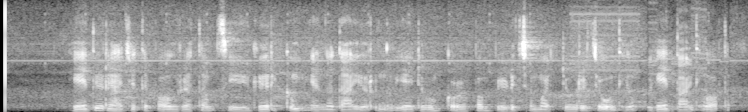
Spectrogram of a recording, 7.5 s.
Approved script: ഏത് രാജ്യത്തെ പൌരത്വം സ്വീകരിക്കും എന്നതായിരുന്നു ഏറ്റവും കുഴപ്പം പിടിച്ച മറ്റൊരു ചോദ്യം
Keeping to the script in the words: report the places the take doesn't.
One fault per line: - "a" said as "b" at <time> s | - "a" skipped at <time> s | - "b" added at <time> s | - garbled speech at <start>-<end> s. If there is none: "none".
- garbled speech at 6.5-7.3 s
